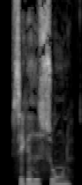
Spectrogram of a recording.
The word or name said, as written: sikkerhedszone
